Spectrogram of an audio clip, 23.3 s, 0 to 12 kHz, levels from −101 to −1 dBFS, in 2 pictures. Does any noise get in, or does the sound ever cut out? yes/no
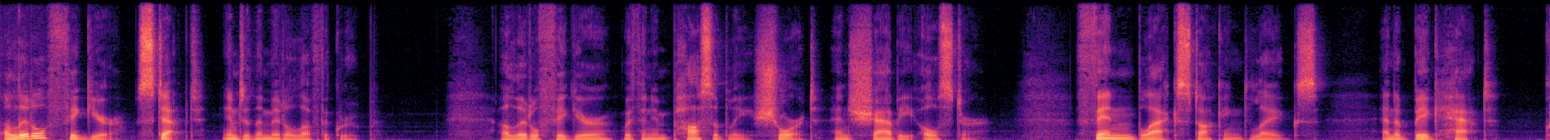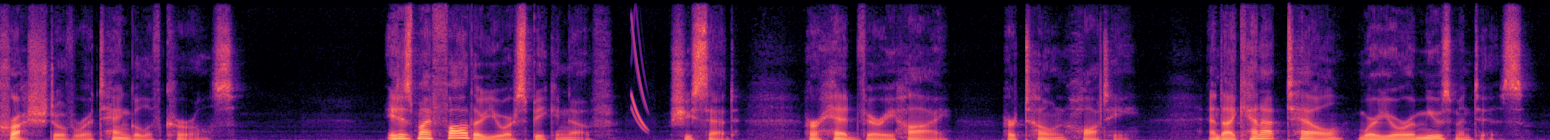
yes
